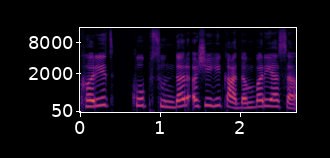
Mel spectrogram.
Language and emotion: Goan Konkani, neutral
